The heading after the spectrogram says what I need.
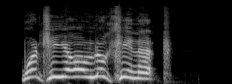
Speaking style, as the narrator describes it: he shouted at his kin

